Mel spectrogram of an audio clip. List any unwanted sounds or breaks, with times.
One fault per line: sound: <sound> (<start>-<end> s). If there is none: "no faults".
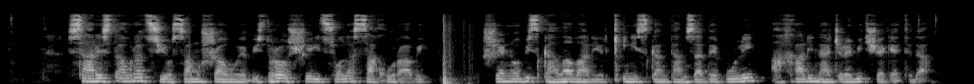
sound: thud (4.4-4.7 s)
